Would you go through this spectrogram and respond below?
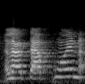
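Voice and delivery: ordinary delivery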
